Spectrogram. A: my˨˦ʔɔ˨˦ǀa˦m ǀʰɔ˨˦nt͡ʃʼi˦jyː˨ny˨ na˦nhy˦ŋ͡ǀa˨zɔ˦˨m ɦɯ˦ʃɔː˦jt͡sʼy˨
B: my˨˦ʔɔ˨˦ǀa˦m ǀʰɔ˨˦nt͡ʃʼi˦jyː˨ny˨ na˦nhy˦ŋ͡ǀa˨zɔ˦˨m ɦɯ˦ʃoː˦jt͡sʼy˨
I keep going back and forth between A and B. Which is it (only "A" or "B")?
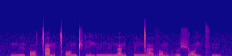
A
